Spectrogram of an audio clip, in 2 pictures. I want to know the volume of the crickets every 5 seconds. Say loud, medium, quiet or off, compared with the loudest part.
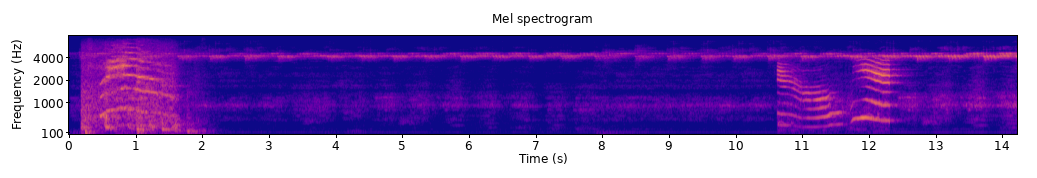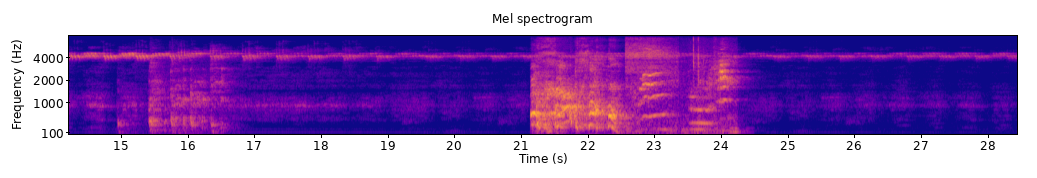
medium, medium, loud, loud, medium, medium.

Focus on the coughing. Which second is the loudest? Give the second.
22 s.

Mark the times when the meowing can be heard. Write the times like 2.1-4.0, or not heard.
0.1-1.6, 10.6-12.3, 22.6-24.2.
